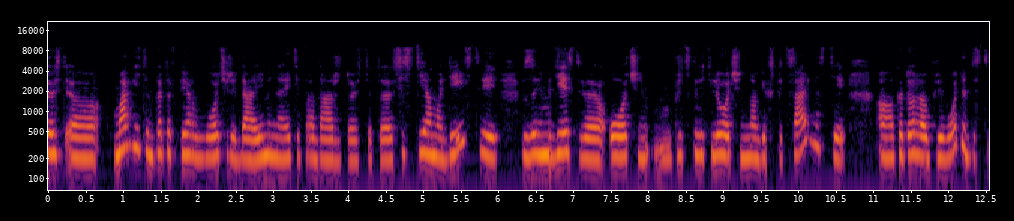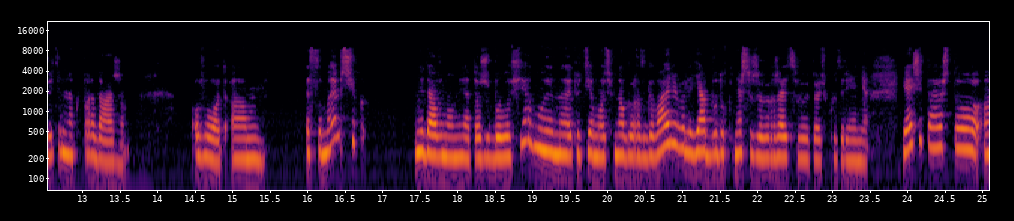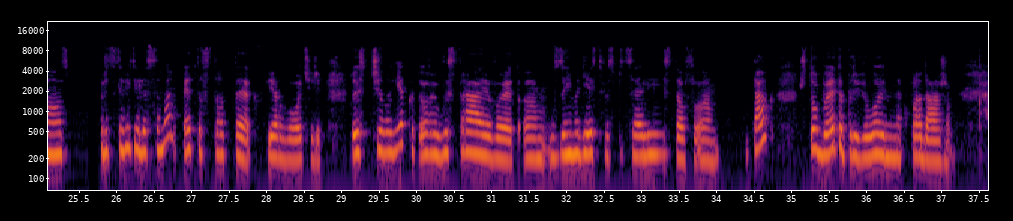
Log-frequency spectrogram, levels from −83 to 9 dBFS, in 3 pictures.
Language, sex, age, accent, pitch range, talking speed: Russian, female, 20-39, native, 210-250 Hz, 120 wpm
